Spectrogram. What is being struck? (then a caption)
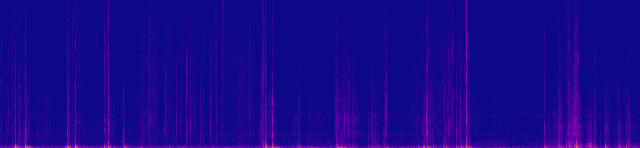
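Plastic bubble mailer envelope. Fingertips tap and scratch the surface of a large, empty black poly bubble mailer envelope held upright. Dry, muffled taps with a soft low thump come in irregular bursts, mixed with crinkly scratching and rustling between them. A denser flurry of scratching builds near the end.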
